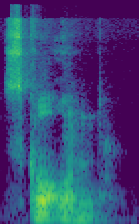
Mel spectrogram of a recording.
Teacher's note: there's actually a little bit of a glottal stop in there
